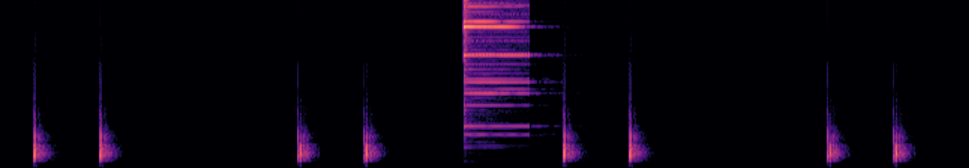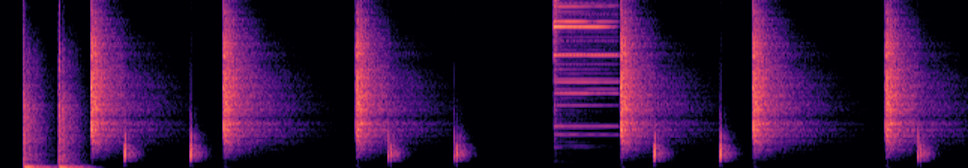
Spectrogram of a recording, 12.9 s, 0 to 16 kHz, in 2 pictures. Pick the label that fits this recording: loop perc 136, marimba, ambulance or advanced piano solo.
loop perc 136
